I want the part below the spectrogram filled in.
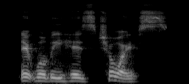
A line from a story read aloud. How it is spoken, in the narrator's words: Aoshi said evenly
